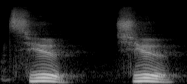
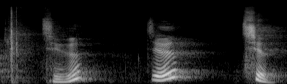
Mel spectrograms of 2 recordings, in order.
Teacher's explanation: 지읒은 혀가 혓바닥이 뒤로 쫙 밀리면서 센 입천장 가운데 쪽에 가까이 가요. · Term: 센 입천장 소리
